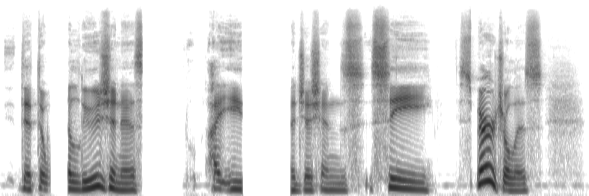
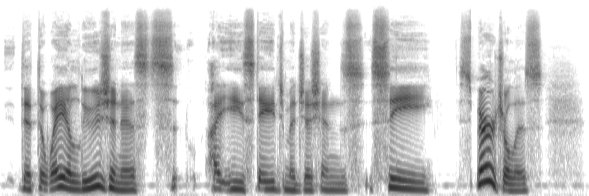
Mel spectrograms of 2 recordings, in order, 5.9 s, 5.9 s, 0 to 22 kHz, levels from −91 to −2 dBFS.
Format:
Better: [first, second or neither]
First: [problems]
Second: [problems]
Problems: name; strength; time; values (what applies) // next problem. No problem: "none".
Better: second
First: audio cutting out; at 0.5 s, at 1.5 s and at 2.5 s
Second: none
